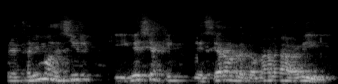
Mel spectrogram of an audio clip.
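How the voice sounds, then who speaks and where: Male preacher, higher register, teaching sermon delivery with hesitant pauses, into a mic in a reverberant hall. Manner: explanatory teaching, frequent pauses and fillers. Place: church hall, congregation present and streamed. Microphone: handheld or stand microphone. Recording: echoey room.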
